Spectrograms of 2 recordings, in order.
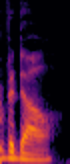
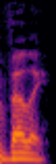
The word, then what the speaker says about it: Vidal: Edgar Hoover, and Gore Vidal, whom she mispronounced as Mr. Vele, and roasted them all.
